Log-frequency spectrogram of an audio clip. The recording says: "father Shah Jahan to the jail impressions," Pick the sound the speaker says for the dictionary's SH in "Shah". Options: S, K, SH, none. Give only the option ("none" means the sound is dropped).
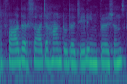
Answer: S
